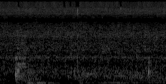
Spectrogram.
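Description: Food sits browning in a hot pan, giving a steady, close crackling sizzle with a couple of faint clicks and no voices.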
